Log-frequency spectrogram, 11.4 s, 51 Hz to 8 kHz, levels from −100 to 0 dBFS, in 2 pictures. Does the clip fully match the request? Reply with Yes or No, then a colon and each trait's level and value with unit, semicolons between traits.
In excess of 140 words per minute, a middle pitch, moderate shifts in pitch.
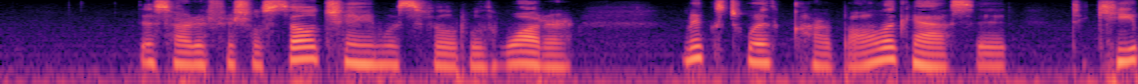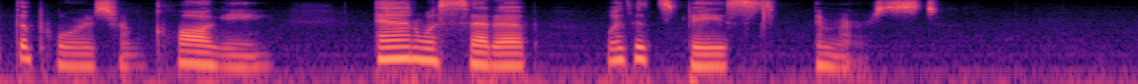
No: slow, 135 wpm; medium, 170 Hz; average, 4.0 semitones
